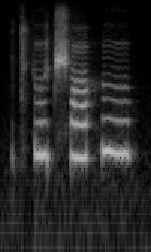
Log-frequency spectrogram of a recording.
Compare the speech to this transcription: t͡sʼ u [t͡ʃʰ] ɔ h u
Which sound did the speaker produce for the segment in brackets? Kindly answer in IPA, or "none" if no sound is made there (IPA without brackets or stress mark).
t͡ʃʰ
